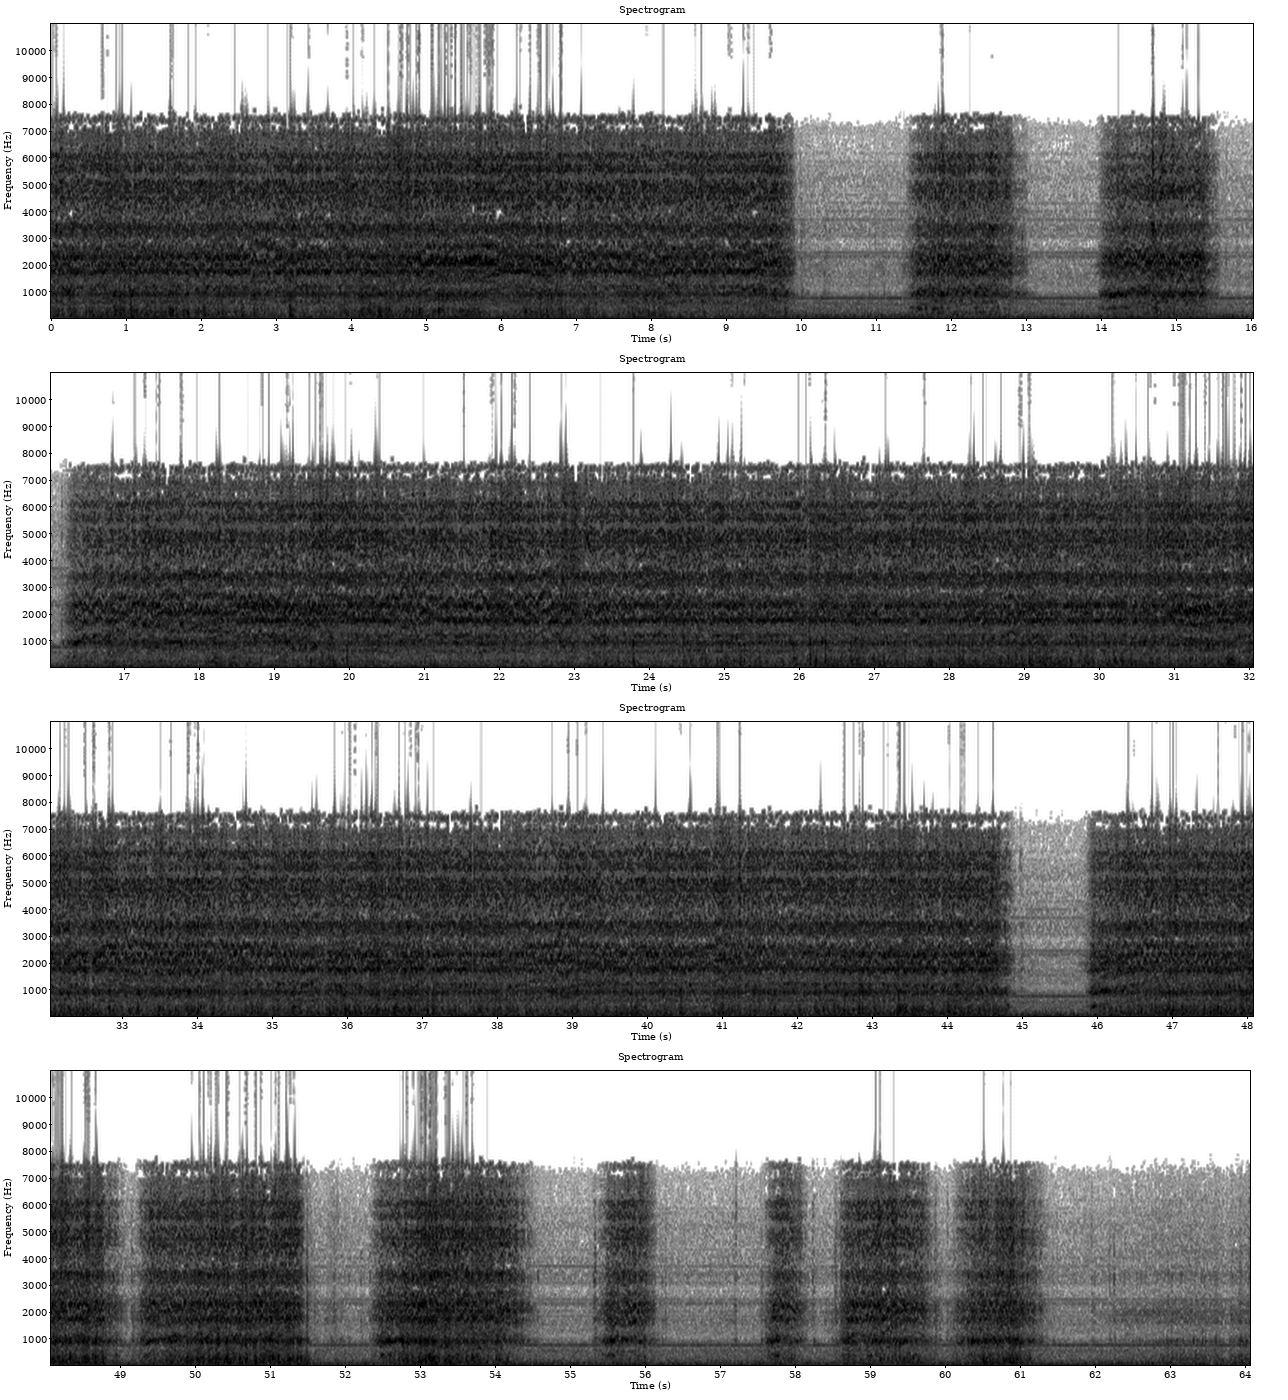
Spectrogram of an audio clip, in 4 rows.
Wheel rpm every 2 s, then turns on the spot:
160, 160, 160, 160, 130, 30, 70, 90, 120, 160, 160, 160, 160, 160, 160, 160, 160, 160, 160, 160, 160, 160, 70, 140, 110, 120, 110, 50, 20, 60, 60, 10.
62-64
